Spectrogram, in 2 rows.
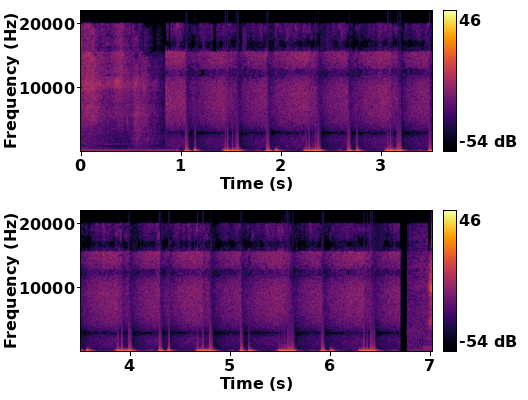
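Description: Low, thudding heart sounds at about 74 a minute after a brief hum, with a low rumble in diastole: the mid-diastolic murmur of mitral stenosis.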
